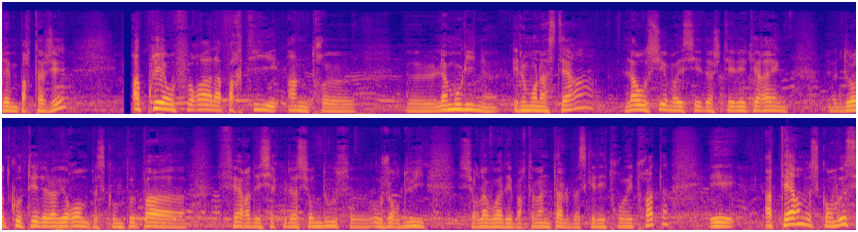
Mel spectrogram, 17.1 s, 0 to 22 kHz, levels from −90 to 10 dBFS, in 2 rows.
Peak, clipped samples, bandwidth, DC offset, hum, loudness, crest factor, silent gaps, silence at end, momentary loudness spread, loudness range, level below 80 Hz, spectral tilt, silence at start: 0 dBFS; under 0.1%; 15.5 kHz; under 0.1%; none; -15 LUFS; 14 dB; 1.23-1.27 s; 0 s; 13 LU; 3 LU; -44 dBFS; -7.5 dB/octave; 0 s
